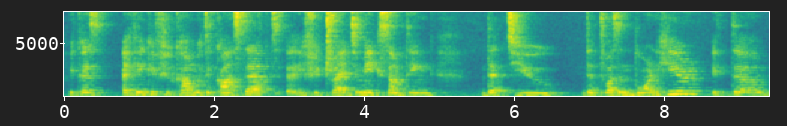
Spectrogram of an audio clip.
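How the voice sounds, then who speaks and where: Thinking aloud in a flat, even manner, a Hungarian-speaking woman from Romania, working as an artist in residence, answers interview questions reflectively, pausing hesitantly with many soft fillers. Her mid-range voice rings through a very echoey space at some distance from the microphone, with faint noise beneath.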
